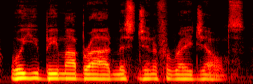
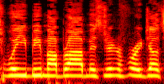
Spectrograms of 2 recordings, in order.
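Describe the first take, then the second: First: Low, soft proposal question, fading at the end; hushed, earnest recital; tender proposal. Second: Higher, rattled-off proposal question; keyed-up retold proposal; hurried proposal. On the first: Retold or imitated. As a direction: pop the question quietly and sincerely. Retells reading the proposal question. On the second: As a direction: get the question out in an excited rush. Retells hurriedly finishing the question.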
